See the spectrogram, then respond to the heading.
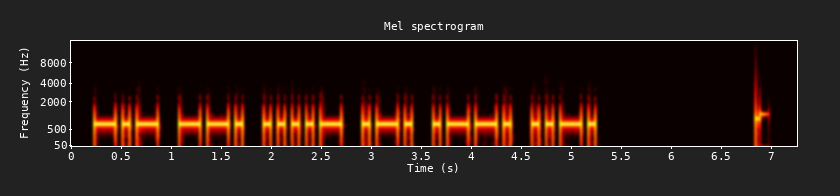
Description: Morse code, heard as a keyed tone, about 17 wpm, 700 Hz. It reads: KG4RPF
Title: USA Call Signs 17wpm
